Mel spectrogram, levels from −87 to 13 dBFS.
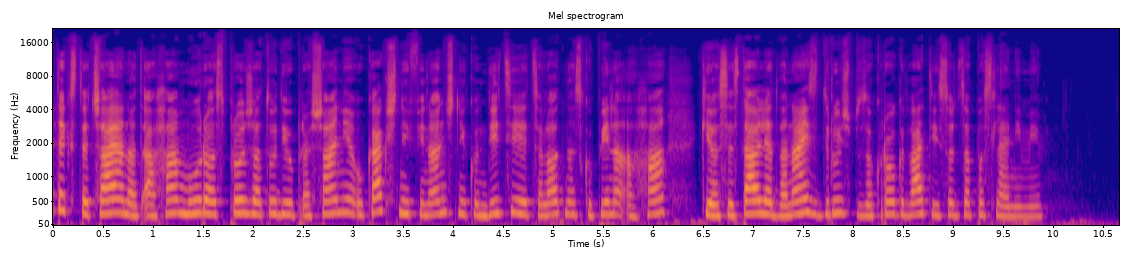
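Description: Nothing in this recording trips any alarm, no dropouts, glitches or other technical hiccups along the way.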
